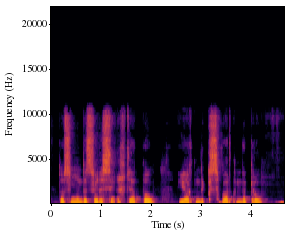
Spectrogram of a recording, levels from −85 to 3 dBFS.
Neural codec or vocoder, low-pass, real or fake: codec, 44.1 kHz, 2.6 kbps, SNAC; 10.8 kHz; fake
